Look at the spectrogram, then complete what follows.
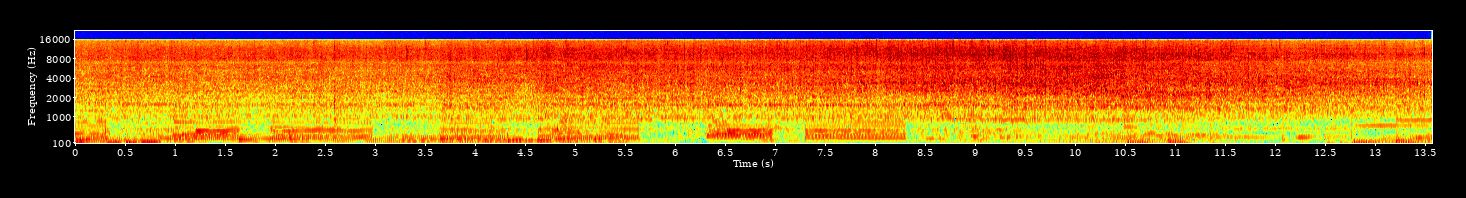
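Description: Woodcocks sizzling in an enamelled cast-iron casserole while being flambéed with cognac, a steady frying hiss. Soft background music with held notes plays along with it.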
